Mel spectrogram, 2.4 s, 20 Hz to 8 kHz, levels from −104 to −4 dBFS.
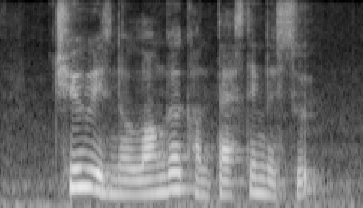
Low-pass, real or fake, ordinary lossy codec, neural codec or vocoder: none; fake; none; codec, 16 kHz, 16 kbps, FreqCodec, smaller model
